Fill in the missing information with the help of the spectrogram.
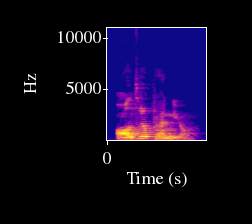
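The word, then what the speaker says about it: entrepreneur: इसकी सबसे पहले मैं आपको प्रोनाउंसिएशन बताता हूँ ब्रिटिश में। एंटरप्रेन्योर, ठीक है।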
